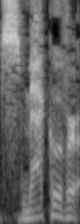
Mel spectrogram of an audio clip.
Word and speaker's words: Smackover: little town uh called Smackover Arkansas it was a sumac cover uh it was a French name and uh no one could pronounce it so they just ran it all together and and the battling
